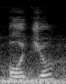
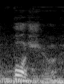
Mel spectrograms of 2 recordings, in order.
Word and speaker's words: pollo: In Colombia, we have a phonetic effect called J'ismo, in which when we have 2 L's together, we pronounce it as G It happens with pollo, it's not pollo.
